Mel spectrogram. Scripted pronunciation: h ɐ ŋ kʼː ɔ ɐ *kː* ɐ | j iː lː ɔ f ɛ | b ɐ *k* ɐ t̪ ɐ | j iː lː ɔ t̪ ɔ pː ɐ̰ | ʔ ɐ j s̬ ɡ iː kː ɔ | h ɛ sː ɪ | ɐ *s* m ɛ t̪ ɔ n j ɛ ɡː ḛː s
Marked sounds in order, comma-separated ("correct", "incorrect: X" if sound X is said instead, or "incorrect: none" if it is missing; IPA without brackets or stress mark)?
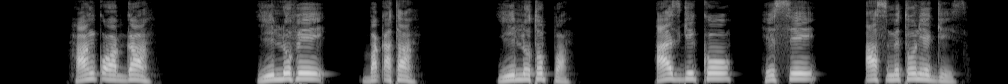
incorrect: ɡː, incorrect: kʼ, correct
